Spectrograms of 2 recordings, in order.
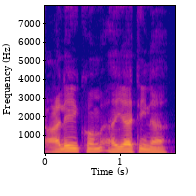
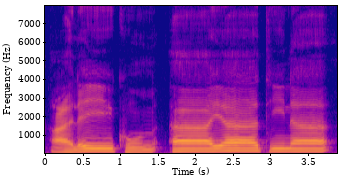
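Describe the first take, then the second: First: The opening vowel of ayatina is short. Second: The opening vowel of ayatina is long. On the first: The speaker calls it wrong. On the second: The speaker calls it right.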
